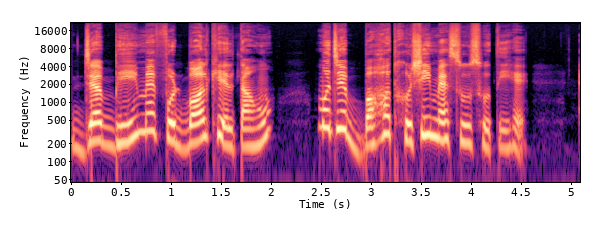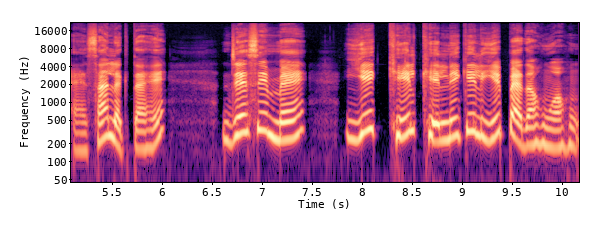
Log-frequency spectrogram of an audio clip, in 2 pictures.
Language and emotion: Urdu, happy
